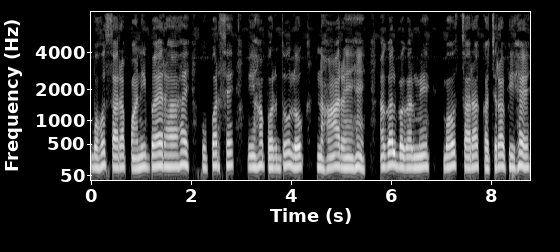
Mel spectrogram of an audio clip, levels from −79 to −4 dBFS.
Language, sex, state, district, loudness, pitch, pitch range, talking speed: Hindi, male, Chhattisgarh, Balrampur, -19 LUFS, 155 Hz, 150-165 Hz, 145 wpm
